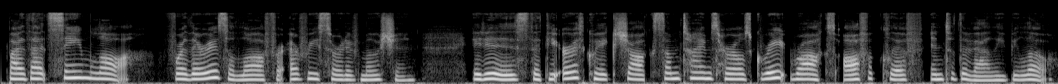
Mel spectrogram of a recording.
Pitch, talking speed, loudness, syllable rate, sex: 240 Hz, 175 wpm, -15 LUFS, 3.4 syllables/s, female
